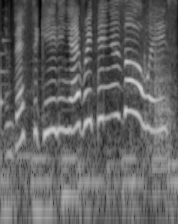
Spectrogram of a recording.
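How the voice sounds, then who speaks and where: Squeaky little fairy companion. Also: female voice, expressive, fast. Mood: chirpy, inquisitive. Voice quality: squeaky, childlike. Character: small childlike female fairy companion, bubbly and inquisitive. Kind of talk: video game voice acting. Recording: music behind the voice.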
